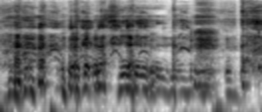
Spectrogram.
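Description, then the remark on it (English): Loud laughing and chortling breaks into a couple of sharp, harsh coughs near the end, the coughs bursting out between breathy, voiced laughter. “Stop coughing, dog.”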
